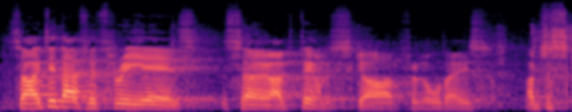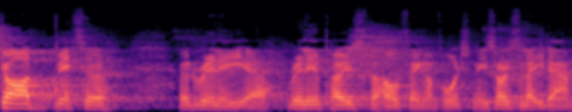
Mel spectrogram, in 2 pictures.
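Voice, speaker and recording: A man at medium pitch, very fast pace and ordinary pitch variation. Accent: English. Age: 20s. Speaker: comedian. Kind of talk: casual chat. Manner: animated.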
